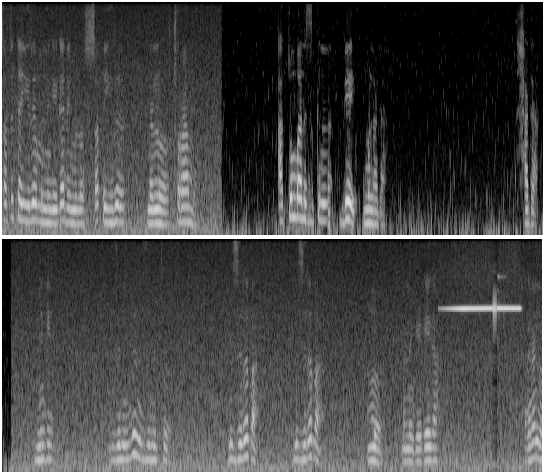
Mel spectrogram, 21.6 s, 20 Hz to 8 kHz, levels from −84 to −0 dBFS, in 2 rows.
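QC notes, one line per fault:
4.39–11.00 s, overdone noise removal: The background drops and breaks up into twinkling specks. The room noise, which elsewhere sits about 15 dB below the speech, was suppressed far too hard. Individual frequency bands close to the estimated noise level were cut almost to nothing, and the quiet parts of the speech went with them. The bands that remain flicker on and off, which produces the specks.
6.42–6.53 s and 20.63–20.74 s, burst of packet loss: At each point the sound stalls into a held buzz or fading hiss, then picks up again further on with a piece missing. About 100 ms went missing the first time and 80 ms the second. The receiver covered the gaps by extending the last sound and fading it, for 93 ms and 87 ms respectively. The second burst lands inside the squeal.
19.54–21.23 s, loudspeaker feedback squeal: A single tone at 3.2 kHz swells over roughly 0.7 s into a squeal around 10 dB above the speech. 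The microphone was picking up the loudspeaker it fed, and at that frequency the loop gain rose above one. Each pass round the loop made the tone louder until it was limited or the loop was broken, and it stops at 21.23 s.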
